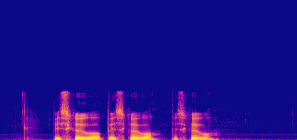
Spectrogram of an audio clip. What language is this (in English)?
Danish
